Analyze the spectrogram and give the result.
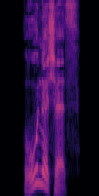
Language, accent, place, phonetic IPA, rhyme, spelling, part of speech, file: German, Germany, Berlin, [ˈʁuːnɪʃəs], -uːnɪʃəs, runisches, adjective, De-runisches.ogg
- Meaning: strong/mixed nominative/accusative neuter singular of runisch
